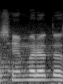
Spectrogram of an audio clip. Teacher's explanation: ਸਿਮਰਤ ਪੋਲਾ ਪਾਠ ਹੋਵੇਗਾ, ਸਿਮਰਤ ਕੱਸ ਕੇ ਨਹੀਂ ਹੋਵੇਗਾ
